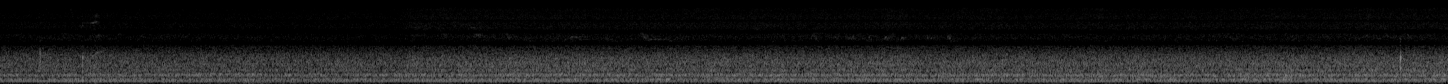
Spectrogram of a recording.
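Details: Elgon Buckfast honey bees flying orientation flights on Timrarö by Stockholm rather than swarming; a dense, even buzz of many bees over a low steady tonal hum, with a brief click near the end.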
